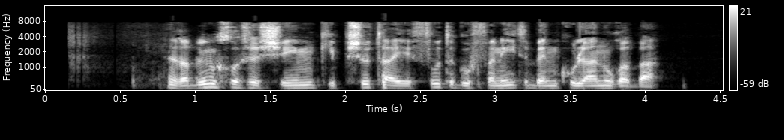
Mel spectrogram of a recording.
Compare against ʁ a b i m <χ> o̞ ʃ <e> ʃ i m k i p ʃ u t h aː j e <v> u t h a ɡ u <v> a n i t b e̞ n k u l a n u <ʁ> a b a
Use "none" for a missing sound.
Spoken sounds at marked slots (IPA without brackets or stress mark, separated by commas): χ, a, f, f, ʁ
